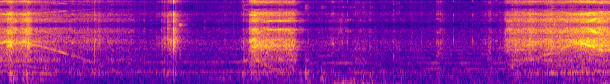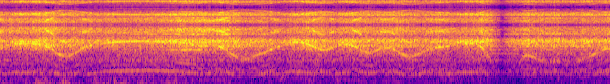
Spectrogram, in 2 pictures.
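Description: Electric drill with a sanding disc attachment sanding surface rust off a cast iron rear brake disc, its motor whine dipping and recovering in pitch as it is pressed onto the disc. The sanding is quieter and broken for the first few seconds, then louder and steady from about five seconds in.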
